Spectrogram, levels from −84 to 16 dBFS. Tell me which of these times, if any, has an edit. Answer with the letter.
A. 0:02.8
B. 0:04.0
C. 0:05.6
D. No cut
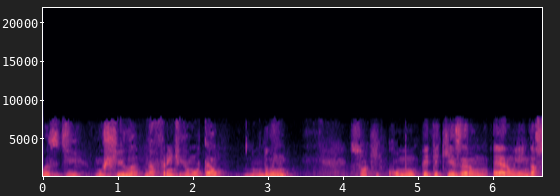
B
